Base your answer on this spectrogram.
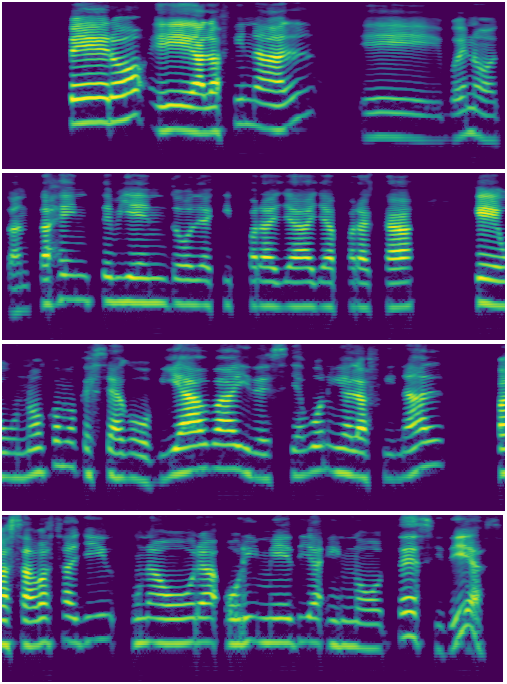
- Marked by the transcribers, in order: none
- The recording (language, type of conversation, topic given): Spanish, podcast, ¿Qué tienda de discos o videoclub extrañas?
